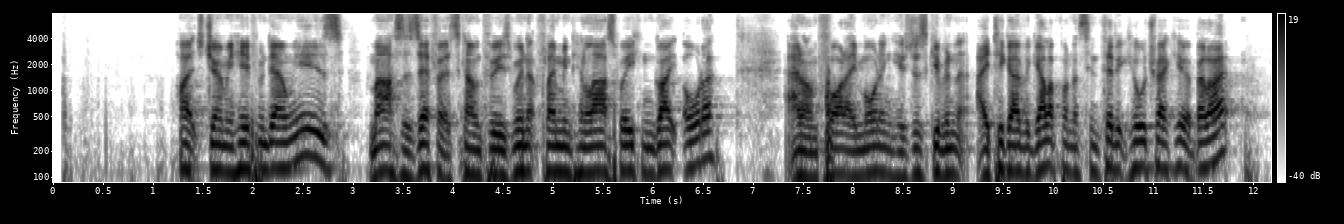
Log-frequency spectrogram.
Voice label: voice note; Master Zephyr ZEPHYR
